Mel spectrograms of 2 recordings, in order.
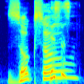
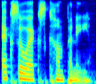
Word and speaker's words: XOXCO: Is it pronounced Zoxo? I asked. So Microsoft bought a company today, XOXCO. And the way to pronounce it is XOX Company.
